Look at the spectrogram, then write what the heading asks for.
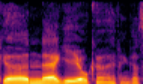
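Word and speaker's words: Nagaoka: better than this to begin with like uh nagioka i think that's how you pronounce it the mp110 i probably would have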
